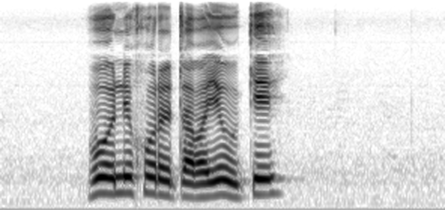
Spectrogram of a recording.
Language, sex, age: Northern Sotho, male, 20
